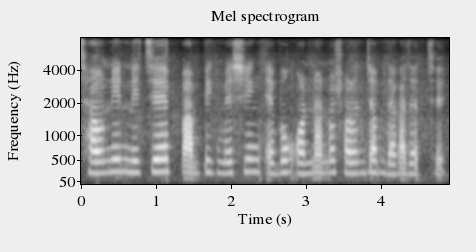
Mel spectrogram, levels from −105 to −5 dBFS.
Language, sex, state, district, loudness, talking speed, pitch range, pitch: Bengali, female, West Bengal, Cooch Behar, -20 LUFS, 110 wpm, 220-250 Hz, 230 Hz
